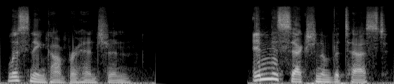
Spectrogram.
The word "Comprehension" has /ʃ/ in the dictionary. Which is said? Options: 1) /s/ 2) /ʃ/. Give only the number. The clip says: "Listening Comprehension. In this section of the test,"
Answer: 2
